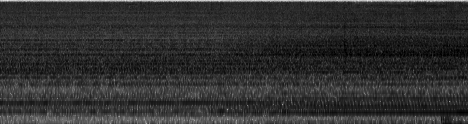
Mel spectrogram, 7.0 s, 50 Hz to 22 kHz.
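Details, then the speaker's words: Electric fuel pump on a Predator 670cc V-twin dragster kart with a new 34mm Mikuni carburetor, making too much pressure: a steady high hum with no stutter, easing slightly as the bypass is adjusted; some aeration at the pump is possible. "you hear the pump going oh yeah it's going crazy"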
